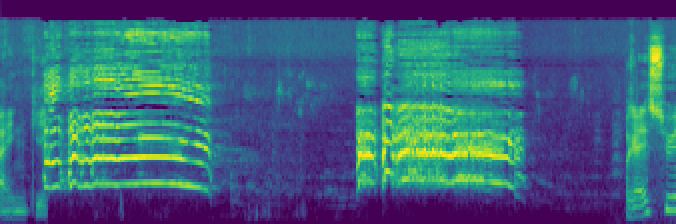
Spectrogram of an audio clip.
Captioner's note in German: Hähne krähen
